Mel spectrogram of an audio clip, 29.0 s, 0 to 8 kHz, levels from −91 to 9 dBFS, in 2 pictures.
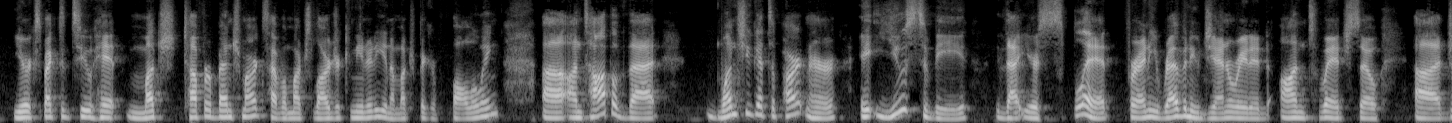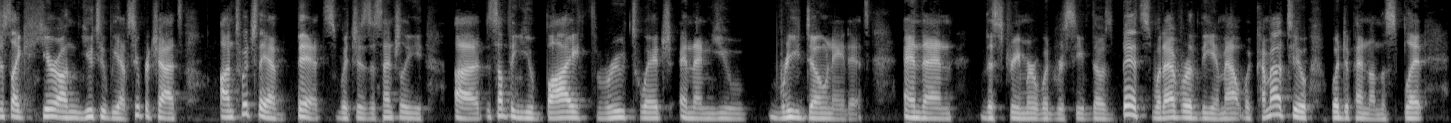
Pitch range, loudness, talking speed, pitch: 125-155 Hz, -18 LUFS, 185 wpm, 140 Hz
